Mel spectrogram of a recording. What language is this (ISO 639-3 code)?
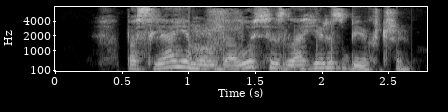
bel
